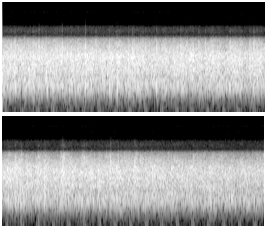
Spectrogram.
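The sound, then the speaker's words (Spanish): Sustained applause from a crowd for the Universidad Simón Bolívar, a dense steady wash of many hands clapping at an even, fairly loud level for several seconds with no voices over it. “Eso merece un gran aplauso para la Universidad Simón Bolívar.”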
